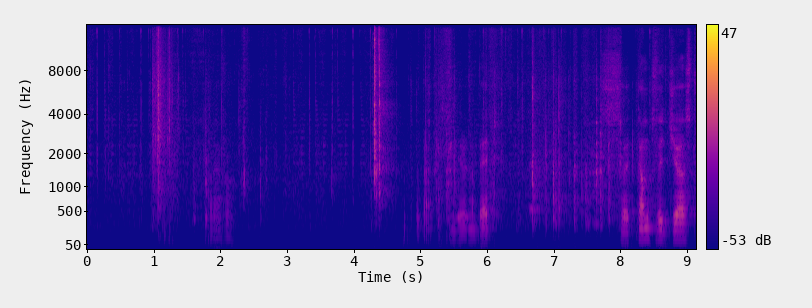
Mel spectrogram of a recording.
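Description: Plastic packaging crinkles and clicks as it is handled.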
